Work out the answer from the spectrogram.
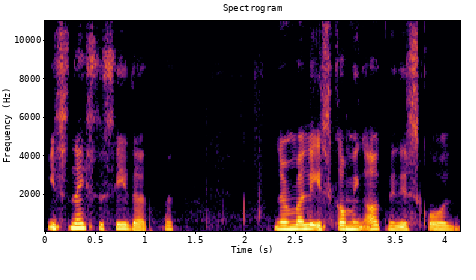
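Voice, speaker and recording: A woman's voice: mid-range voice, moderate pace, creaky, warm tone, dry recording, poor audio. A woman from the Philippines with a Filipino accent, hosting a casual livestream and chatting with her viewers, answering their comments and laughing often. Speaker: livestream host. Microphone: camera or phone mic set a short way off.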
